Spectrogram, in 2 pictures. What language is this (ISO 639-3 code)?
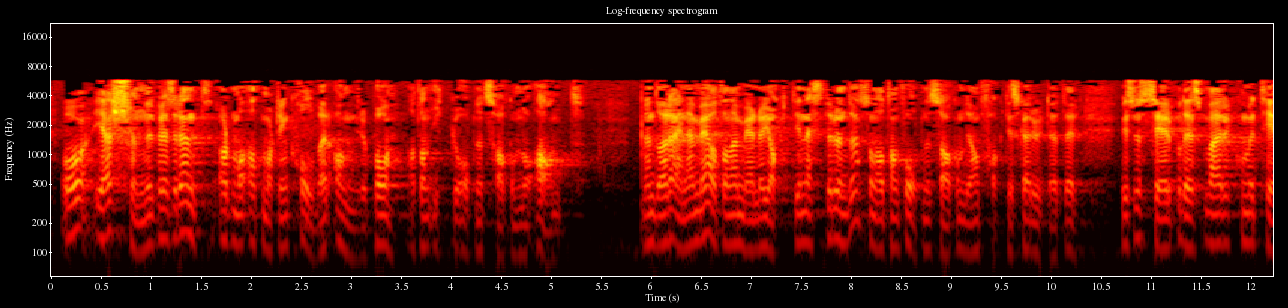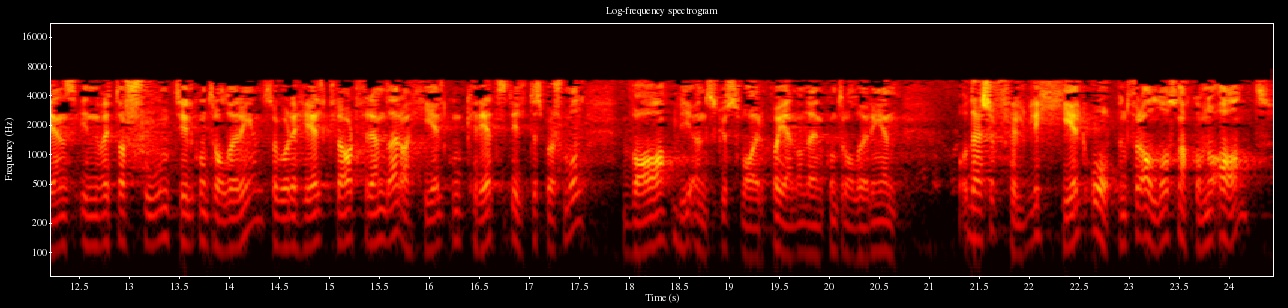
nob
